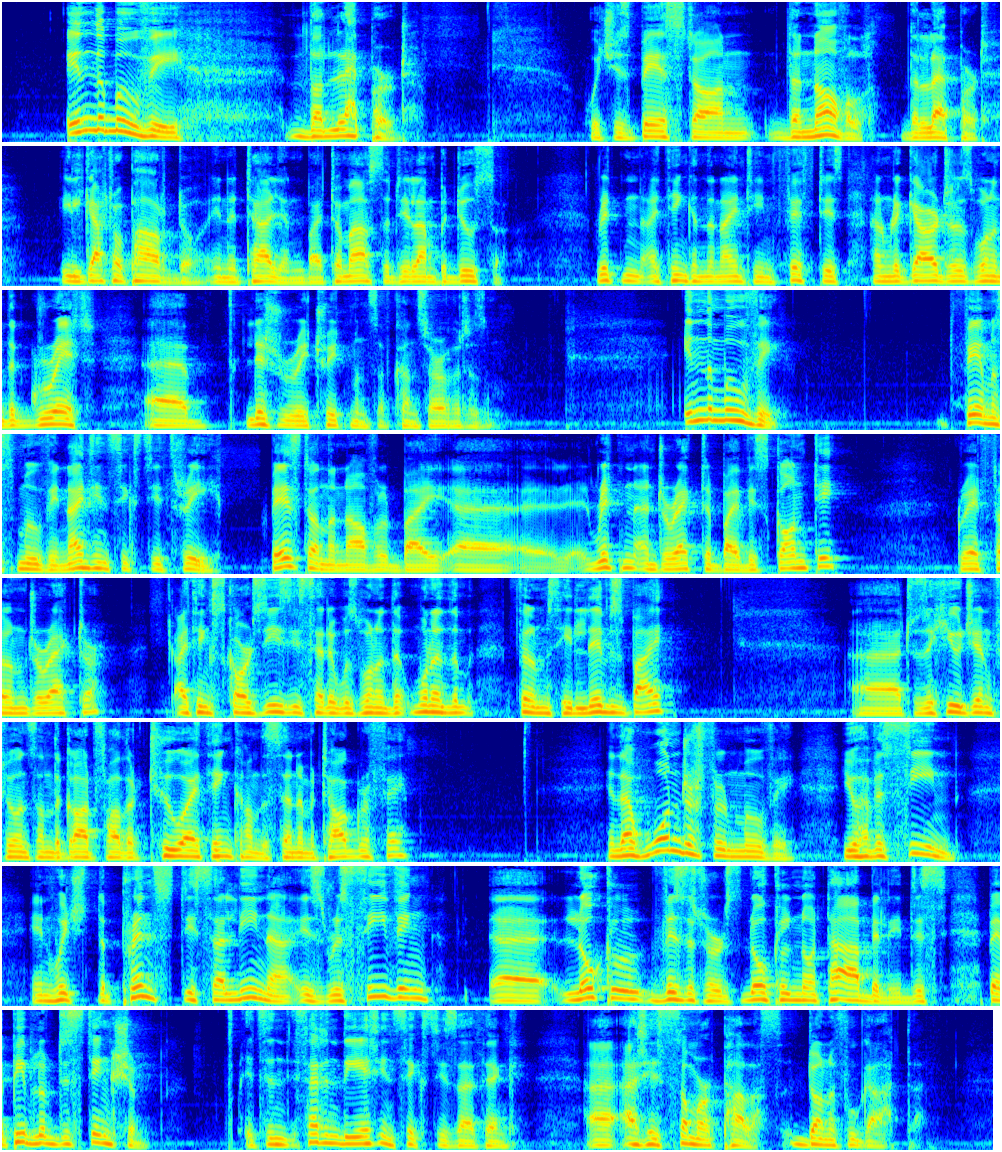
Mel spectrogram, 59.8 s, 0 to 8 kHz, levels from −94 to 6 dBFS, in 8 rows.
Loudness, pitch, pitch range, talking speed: -24 LUFS, 120 Hz, 110-145 Hz, 130 wpm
